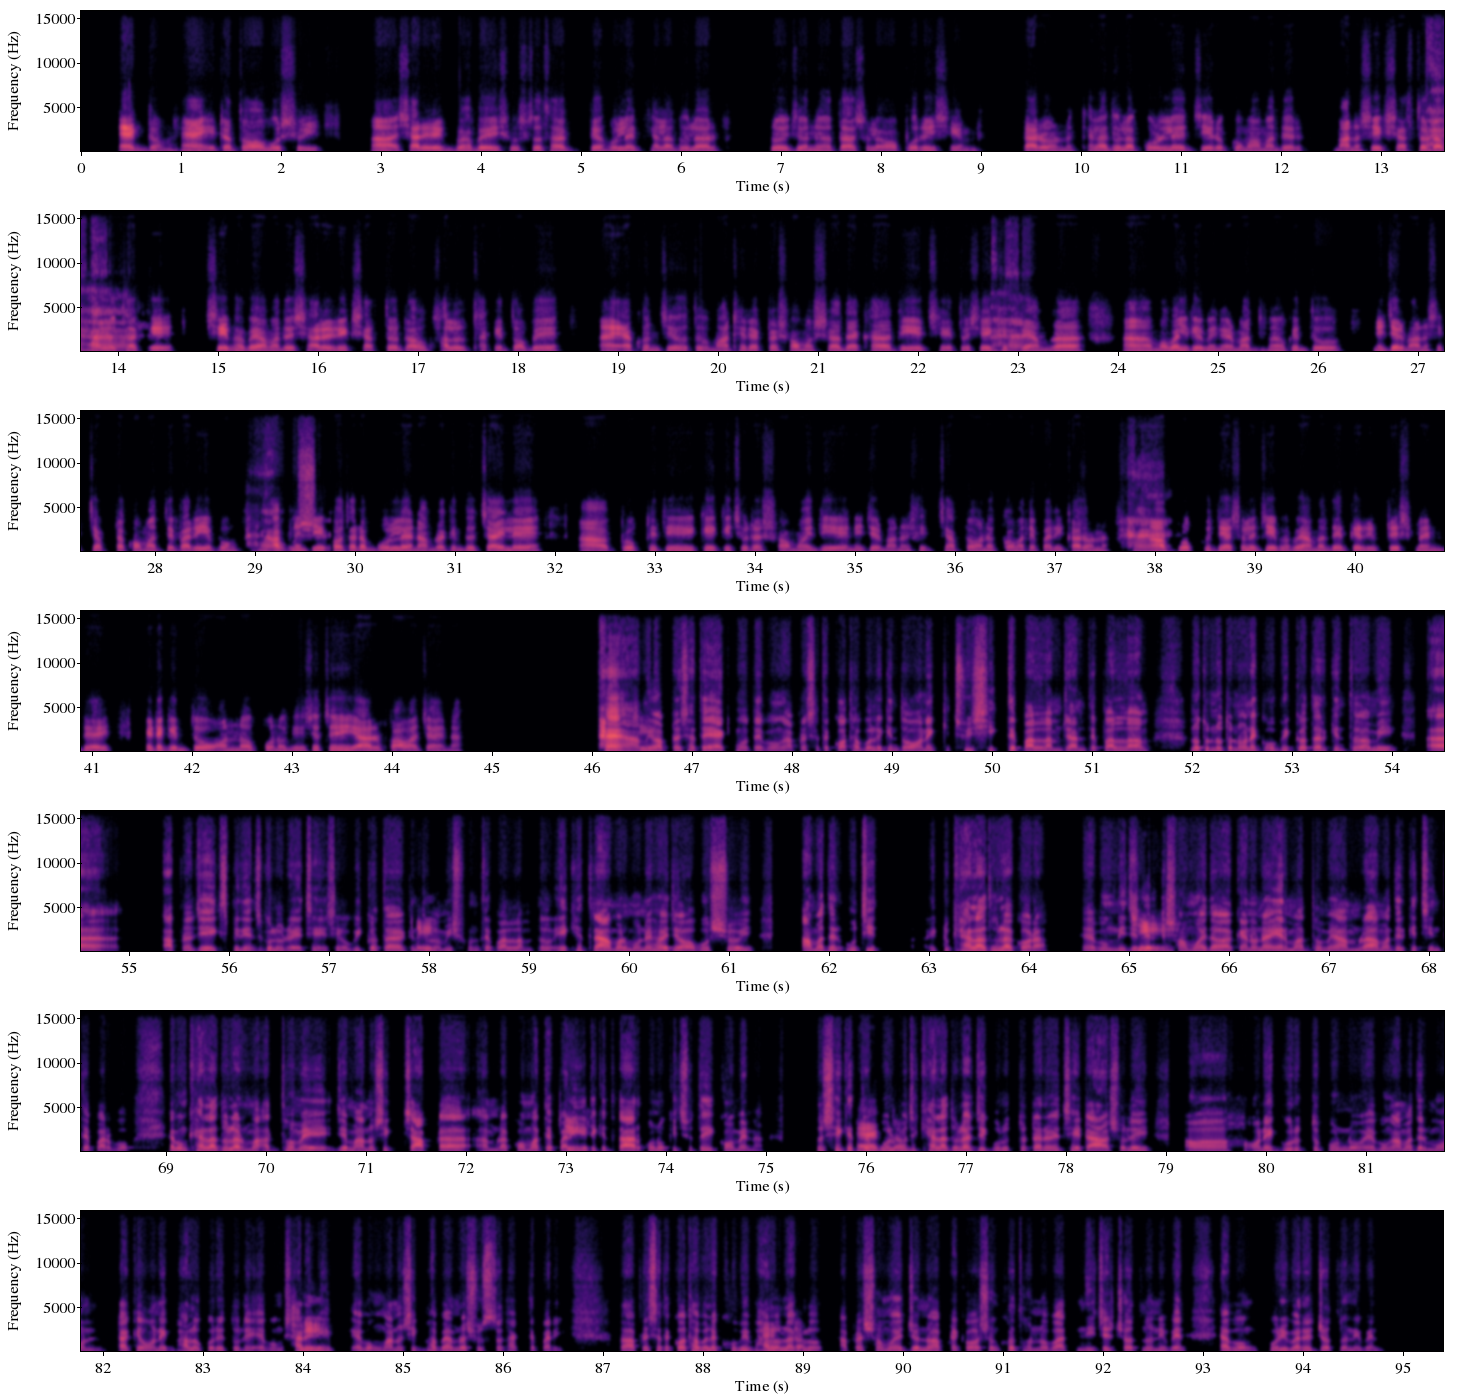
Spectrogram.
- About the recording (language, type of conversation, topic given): Bengali, unstructured, খেলাধুলা করা মানসিক চাপ কমাতে সাহায্য করে কিভাবে?
- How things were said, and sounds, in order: other background noise; wind; tapping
